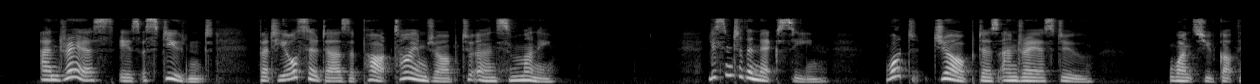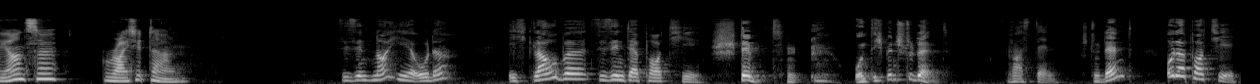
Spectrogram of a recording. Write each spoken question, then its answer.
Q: What job does Andreas do?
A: He works as a porter. In German, portier.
